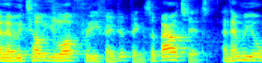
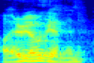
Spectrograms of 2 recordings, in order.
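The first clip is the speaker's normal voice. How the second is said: normal talking voice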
